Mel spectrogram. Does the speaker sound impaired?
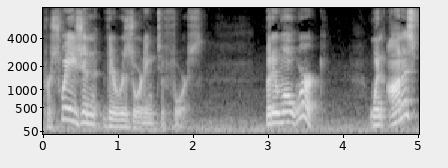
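No.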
